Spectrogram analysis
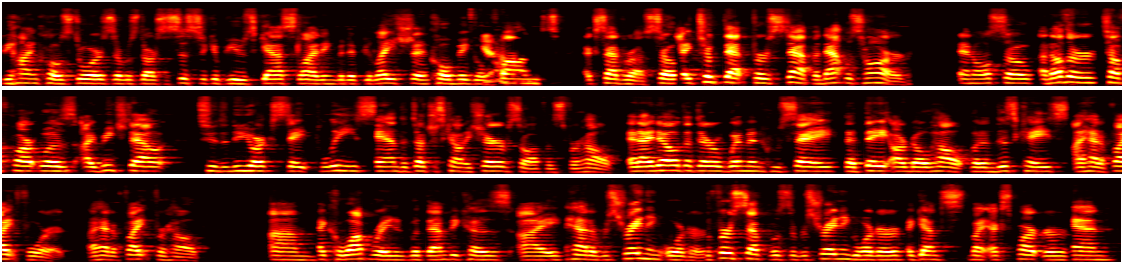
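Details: Adult woman speaking; normal speech.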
